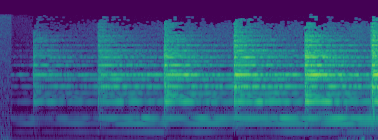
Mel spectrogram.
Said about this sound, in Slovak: nám znejú zvony Zlatanoviec z rodnej obce nášho oslavenca docenta doktora Michala Slivka.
